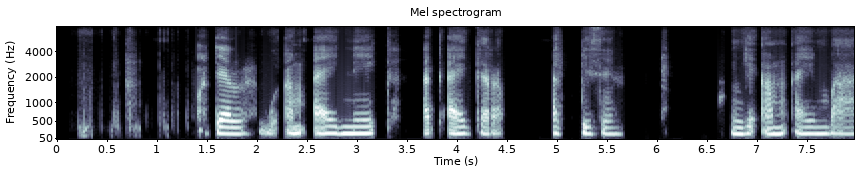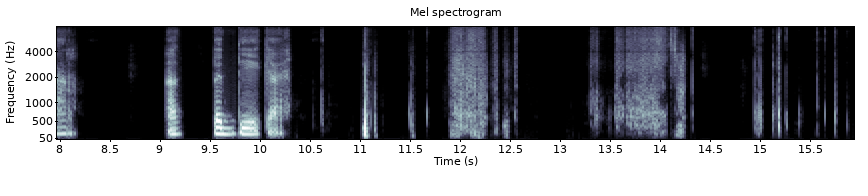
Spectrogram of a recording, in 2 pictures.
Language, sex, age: Wolof, female, 18-24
